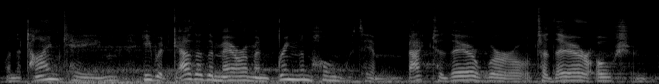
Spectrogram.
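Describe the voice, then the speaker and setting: A woman playing a sweet, gentle old female storyteller of a non-human tribe in a video game, speaking in a measured way. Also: lowish voice, lightly acted. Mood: wistful, reverent. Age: older. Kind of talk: scripted video game dialogue. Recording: echoing hall reverb, clear background noise.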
